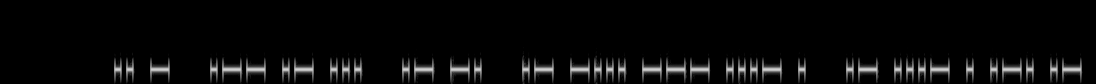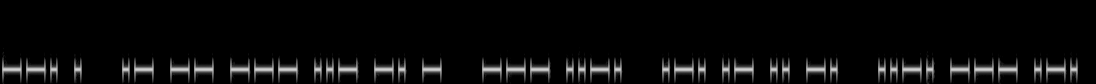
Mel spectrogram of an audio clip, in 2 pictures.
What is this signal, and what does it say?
Morse code, heard as a keyed tone, about 21 wpm, 700 Hz. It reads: IT WAS AN ABOVE AVERAGE AMOUNT OF RAIN FOR
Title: Sentences from Top 1000 Words - Review Part 6 - 20wpm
